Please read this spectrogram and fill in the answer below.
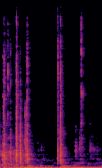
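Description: Computer keyboard and mouse clicking: a run of irregular sharp clicks as the Control key is held and the mouse is clicked and dragged.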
